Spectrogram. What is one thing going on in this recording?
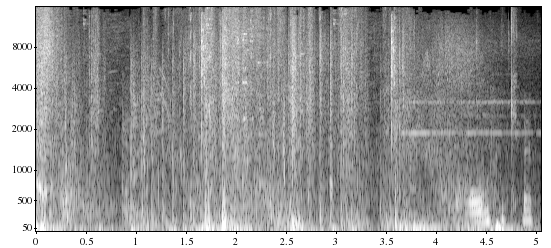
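Rapid gunfire crackles and bangs.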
